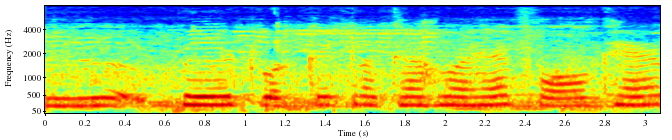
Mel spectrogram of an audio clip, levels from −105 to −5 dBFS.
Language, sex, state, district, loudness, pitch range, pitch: Hindi, female, Bihar, Gaya, -15 LUFS, 215-235 Hz, 230 Hz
